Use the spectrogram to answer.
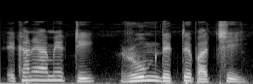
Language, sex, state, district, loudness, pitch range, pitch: Bengali, male, West Bengal, Alipurduar, -14 LUFS, 130-185 Hz, 150 Hz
